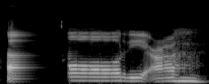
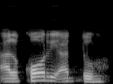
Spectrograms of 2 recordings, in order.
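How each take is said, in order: First: The word ends with a breathy h sound. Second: The word ends with a clear tu sound. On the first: The reading stops at this word. "kalau misalnya kita berhenti, kita wakaf, maka itu ta marbutohnya ... berubah menjadi ha besar" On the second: The reading continues into the next word. "kalau kita lanjut tetap dibaca tu"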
